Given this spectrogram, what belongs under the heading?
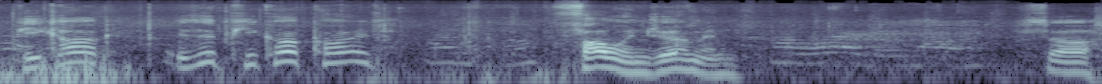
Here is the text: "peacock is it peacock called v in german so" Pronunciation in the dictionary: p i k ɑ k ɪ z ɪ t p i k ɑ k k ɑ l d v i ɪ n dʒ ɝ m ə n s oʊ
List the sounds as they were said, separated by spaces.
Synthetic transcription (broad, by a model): p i k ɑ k ɪ z ɪ t p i k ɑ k k ɑ l d f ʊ ɪ n dʒ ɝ m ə n s oʊ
